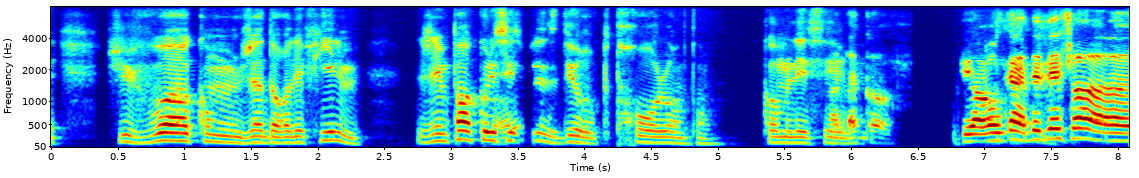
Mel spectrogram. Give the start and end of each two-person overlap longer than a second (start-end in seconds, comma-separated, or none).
none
